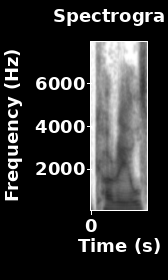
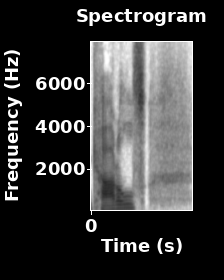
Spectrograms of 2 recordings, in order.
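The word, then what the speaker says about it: Carels: just want to mention, I think I've been pronouncing his name wrong. I call him Carson Carrells, but I think they say Carson Carrolls. So Is Carson it Carson Carrolls, Carols? that's what I heard them pronouncing it like.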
